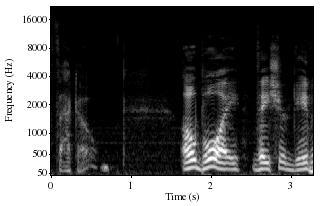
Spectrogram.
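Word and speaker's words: THAC0: his name is t-h-a is spelled t-h-a-c-o thako oh boy they sure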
